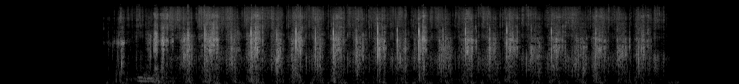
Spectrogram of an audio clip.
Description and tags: Sea salt mill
